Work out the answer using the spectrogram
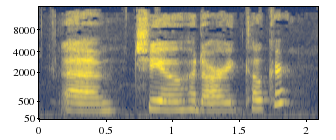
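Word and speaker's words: Cheo Hodari Coker: Chio Hadari Coker. Did I say that right? – Good for...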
